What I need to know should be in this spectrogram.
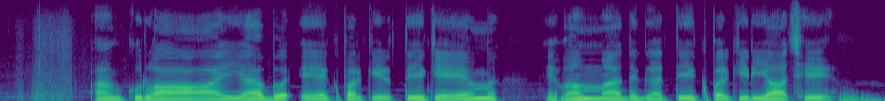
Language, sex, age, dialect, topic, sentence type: Maithili, male, 60-100, Southern/Standard, agriculture, statement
